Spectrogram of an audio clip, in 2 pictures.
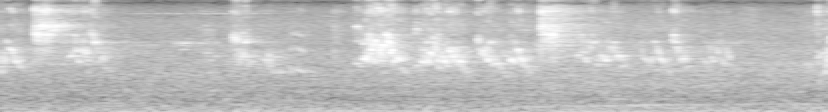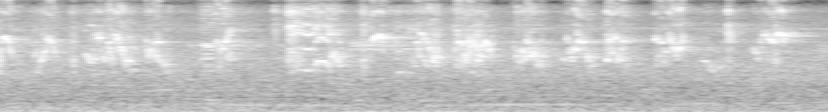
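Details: Singing budgerigars give rapid squawky chirps and scratchy warbles in repeated clusters. A noticeable low hum and droning background run underneath the chatter throughout.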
